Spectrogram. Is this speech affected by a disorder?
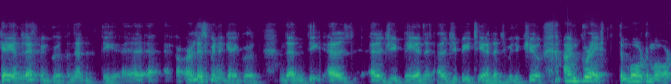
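Yes: covert stutter; severe childhood stutter, linked to adverse childhood experience, child guidance clinic, worse with teacher's punishment, covert since sobriety; still gets occasional blocks, uses voice as main working tool; stutters in mind more than aloud, avoids feared words, voice never feels own; here repeated sounds, prolonged sounds.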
